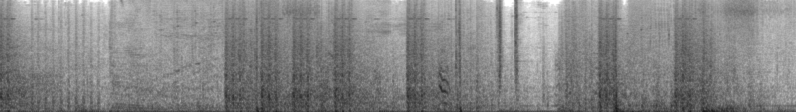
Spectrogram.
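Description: Dense, rapid gunfire from Call of Duty Black Ops III fills the whole stretch: overlapping automatic bursts and sharp single shots, loud and close, with scattered booms and no let-up.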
